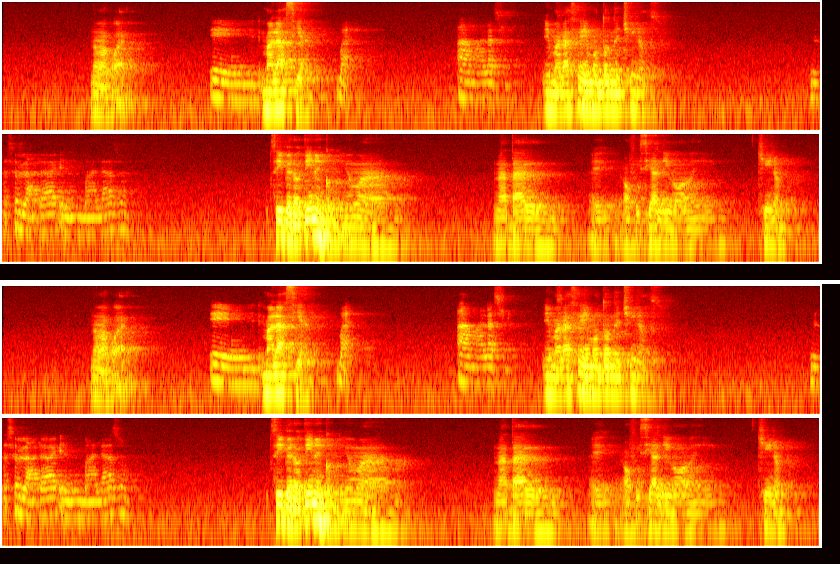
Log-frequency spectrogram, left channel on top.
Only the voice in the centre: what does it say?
No me acuerdo.
Eh, Malasia.
En
Malasia
hay un montón de chinos.
Sí, pero tienen como idioma natal, eh, oficial, digo, eh, chino.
